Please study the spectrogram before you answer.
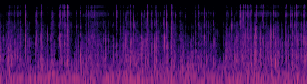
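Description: A full, frosted, printed plastic zip bag with a dark soft item inside is pressed, rubbed and crinkled on a table by fingertips and long nails. It makes a steady stream of dense, crackling plastic crinkles with bright rustling edges over a soft low rumble, with no pauses between the sounds.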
